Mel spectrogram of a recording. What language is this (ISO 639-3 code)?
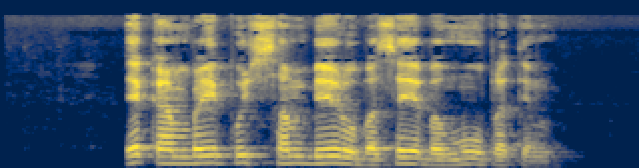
dml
